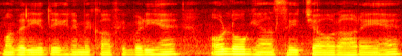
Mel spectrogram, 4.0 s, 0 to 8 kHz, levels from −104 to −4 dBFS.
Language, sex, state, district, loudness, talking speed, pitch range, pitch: Hindi, male, Bihar, Kishanganj, -26 LUFS, 240 wpm, 110-115 Hz, 110 Hz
